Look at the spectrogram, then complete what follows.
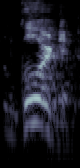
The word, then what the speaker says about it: gourd: একটু ইংলিশটা দেখে নিবা, বাংলা উচ্চারণটা পয়েন্টেড গোর্ড।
